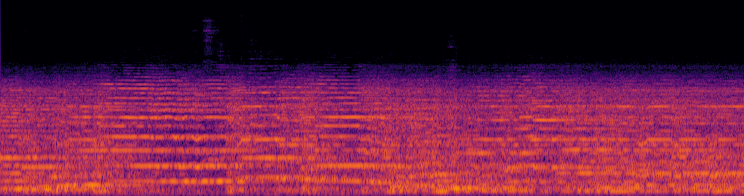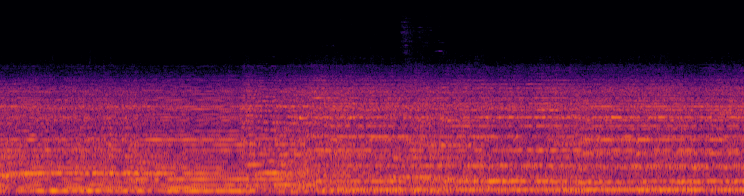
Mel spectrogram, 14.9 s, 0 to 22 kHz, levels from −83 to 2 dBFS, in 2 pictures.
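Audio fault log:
Nothing stood out as a fault on listening.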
